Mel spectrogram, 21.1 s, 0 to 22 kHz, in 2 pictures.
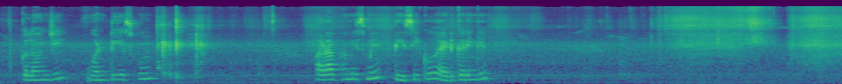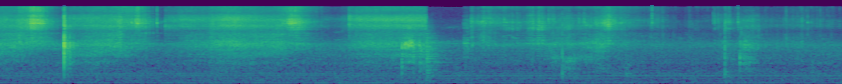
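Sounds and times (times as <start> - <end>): seeds pouring into a steel bowl: 8.2 - 21.0.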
